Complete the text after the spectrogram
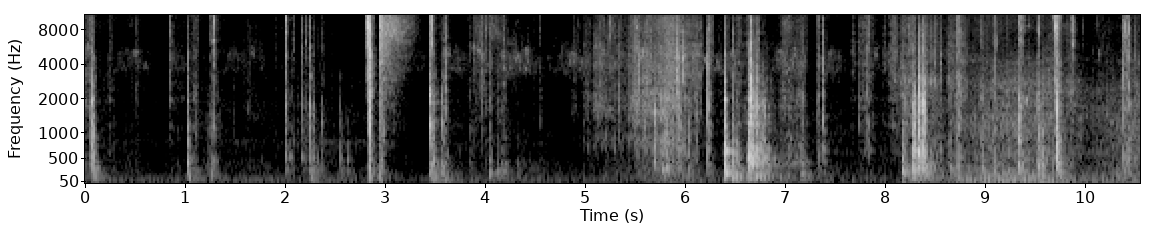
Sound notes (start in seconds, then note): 2.8 pneumatic nailer hisses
